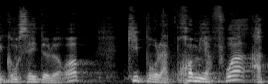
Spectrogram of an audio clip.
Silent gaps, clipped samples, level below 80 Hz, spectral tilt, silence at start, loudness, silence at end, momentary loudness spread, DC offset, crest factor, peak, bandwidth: none; under 0.1%; -52 dBFS; -6.5 dB/octave; 0 s; -24 LUFS; 0 s; 8 LU; under 0.1%; 20 dB; -4 dBFS; 16.5 kHz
